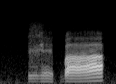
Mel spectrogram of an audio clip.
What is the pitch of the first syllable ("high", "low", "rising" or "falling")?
low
